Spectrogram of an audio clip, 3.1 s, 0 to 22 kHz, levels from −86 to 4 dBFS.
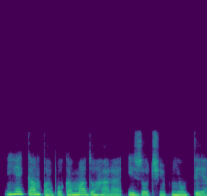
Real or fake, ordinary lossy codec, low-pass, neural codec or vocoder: fake; none; 7.2 kHz; codec, 16 kHz in and 24 kHz out, 1 kbps, XY-Tokenizer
